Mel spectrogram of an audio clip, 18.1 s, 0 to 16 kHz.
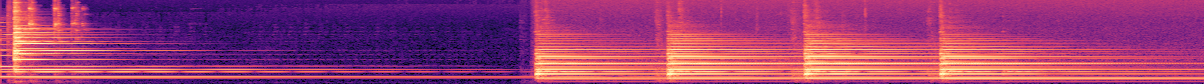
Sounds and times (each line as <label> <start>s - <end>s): Carillon du beffroi de l'hôtel de ville 0.0s - 7.2s
Carillon du beffroi de l'hôtel de ville 8.0s - 18.0s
